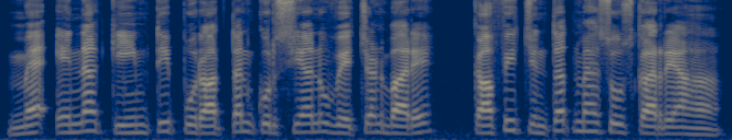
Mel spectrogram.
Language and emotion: Punjabi, fearful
